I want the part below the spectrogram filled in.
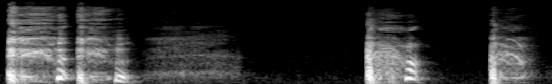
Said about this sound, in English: If I cough during this episode, that's a little bit of a warning, I guess.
